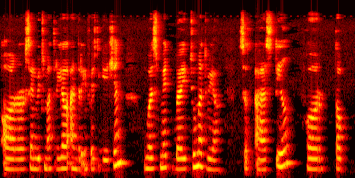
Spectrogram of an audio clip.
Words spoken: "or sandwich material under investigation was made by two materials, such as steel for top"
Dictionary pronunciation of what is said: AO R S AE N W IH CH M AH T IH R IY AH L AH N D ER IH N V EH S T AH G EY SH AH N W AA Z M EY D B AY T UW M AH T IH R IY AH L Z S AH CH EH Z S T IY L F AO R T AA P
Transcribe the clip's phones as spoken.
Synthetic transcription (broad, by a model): AO R S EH N W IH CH M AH T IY R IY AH L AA N D ER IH N F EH S T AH G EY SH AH N W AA S M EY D B AY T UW M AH T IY R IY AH L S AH S T IY L F AO R T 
